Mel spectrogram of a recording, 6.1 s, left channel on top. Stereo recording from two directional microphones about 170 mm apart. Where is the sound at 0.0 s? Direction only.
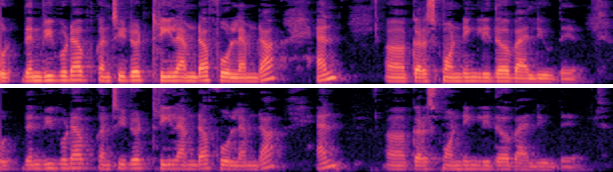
70° left (ahead or behind).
